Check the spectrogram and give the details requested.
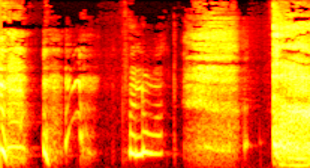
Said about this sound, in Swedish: Jag hostar när jag skrattar. Så att host betyder skratt från mitt håll.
